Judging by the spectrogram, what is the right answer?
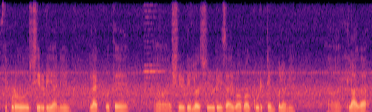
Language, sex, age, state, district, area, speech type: Telugu, male, 18-30, Andhra Pradesh, N T Rama Rao, urban, spontaneous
